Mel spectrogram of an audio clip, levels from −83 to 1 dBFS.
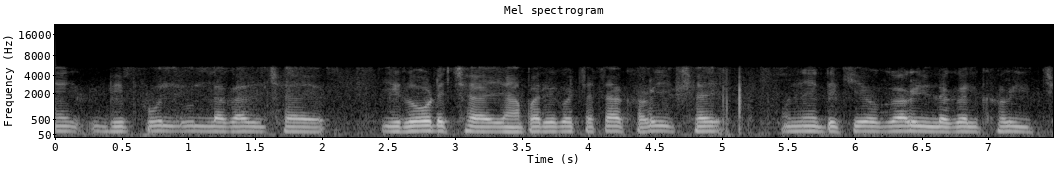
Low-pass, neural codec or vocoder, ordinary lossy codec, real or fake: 5.4 kHz; none; Opus, 16 kbps; real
